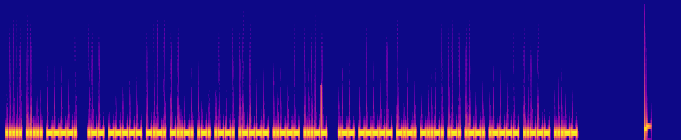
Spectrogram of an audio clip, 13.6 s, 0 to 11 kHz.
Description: Morse code, heard as a keyed tone, about 36 wpm, 650 Hz. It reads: 559 W0C/RP123 W0C/RP123
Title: SOTA QSO Practice 35wpm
